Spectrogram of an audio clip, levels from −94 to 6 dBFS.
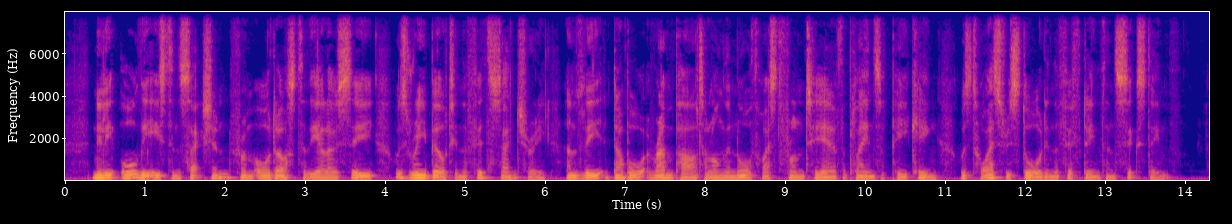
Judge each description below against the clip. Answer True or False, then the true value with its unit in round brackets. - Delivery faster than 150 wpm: True (160 wpm)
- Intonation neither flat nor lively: True (3.2 semitones)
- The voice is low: True (110 Hz)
